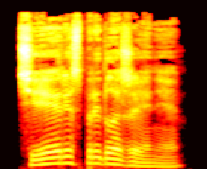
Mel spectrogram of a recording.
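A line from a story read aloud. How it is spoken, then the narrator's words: Grumbling. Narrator (Russian): проворчала Найниф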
